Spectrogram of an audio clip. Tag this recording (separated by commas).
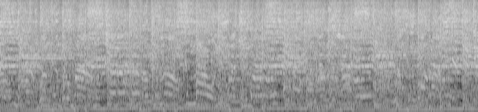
Music, Guitar, Musical instrument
